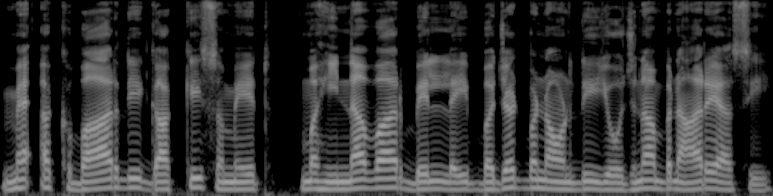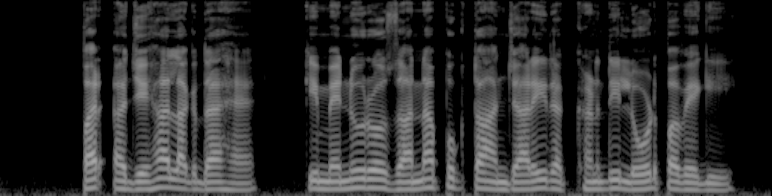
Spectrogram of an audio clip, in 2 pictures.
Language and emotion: Punjabi, sad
